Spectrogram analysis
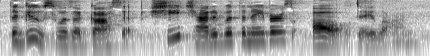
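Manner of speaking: ordinary delivery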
